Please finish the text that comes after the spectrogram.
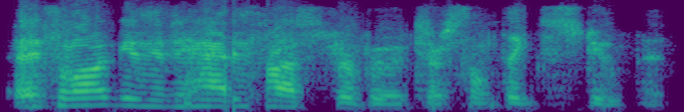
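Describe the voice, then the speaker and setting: Man, very bright forceful voice, slightly high, matter-of-fact game roleplayer, distant dry voice chat. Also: animated, quick pace. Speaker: roleplayer acting as a Star Wars officer. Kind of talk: improvised in-character roleplay chat in an online game.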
